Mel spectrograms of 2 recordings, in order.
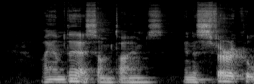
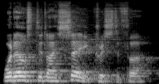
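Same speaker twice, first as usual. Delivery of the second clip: louder, higher insistent shout; repeated angry demand; 7 semitones higher, 7 dB louder than usual. A narrator's reading. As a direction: push harder, yelling the question. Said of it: "Father repeated the question".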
